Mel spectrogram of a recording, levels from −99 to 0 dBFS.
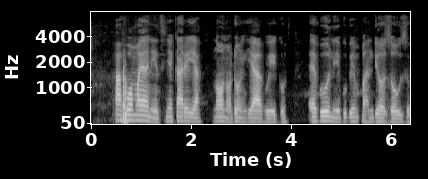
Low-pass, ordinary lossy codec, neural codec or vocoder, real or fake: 7.2 kHz; AAC, 32 kbps; none; real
